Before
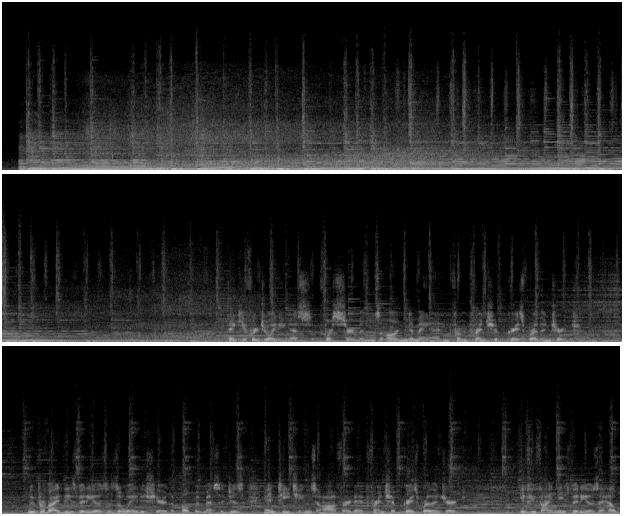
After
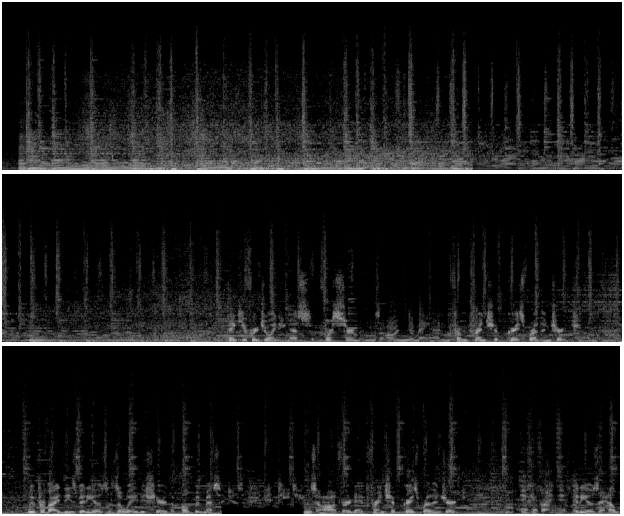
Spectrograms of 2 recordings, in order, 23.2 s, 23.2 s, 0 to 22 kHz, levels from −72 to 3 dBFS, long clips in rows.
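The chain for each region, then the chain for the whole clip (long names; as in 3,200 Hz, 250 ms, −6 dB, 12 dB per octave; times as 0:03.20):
0:05.87–0:08.09: high-pass filter 830 Hz 6 dB per octave + ring modulation 35 Hz
0:12.18–0:13.32: high-shelf EQ 3,100 Hz −10.5 dB + tube saturation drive 31 dB, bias 0.4
0:18.23–0:19.27: inverse Chebyshev high-pass filter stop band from 690 Hz + high-shelf EQ 4,600 Hz −4 dB + downward compressor 12 to 1, threshold −38 dBFS
0:21.88–0:22.67: lower of the sound and its delayed copy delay 1.6 ms + micro pitch shift up and down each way 21 cents
whole clip: reverb reduction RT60 1.2 s; comb filter 3.2 ms, depth 41%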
